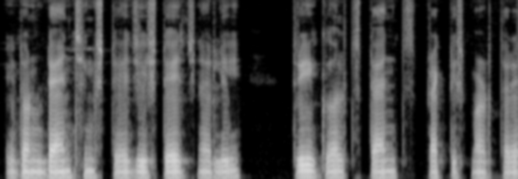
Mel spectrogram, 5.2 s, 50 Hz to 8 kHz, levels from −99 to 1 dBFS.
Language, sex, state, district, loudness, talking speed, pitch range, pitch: Kannada, male, Karnataka, Bangalore, -22 LUFS, 125 wpm, 85-90 Hz, 90 Hz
